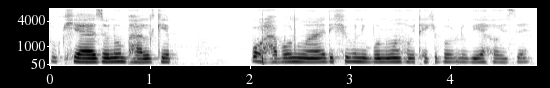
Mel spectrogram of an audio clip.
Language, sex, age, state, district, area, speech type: Assamese, female, 30-45, Assam, Dibrugarh, rural, spontaneous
